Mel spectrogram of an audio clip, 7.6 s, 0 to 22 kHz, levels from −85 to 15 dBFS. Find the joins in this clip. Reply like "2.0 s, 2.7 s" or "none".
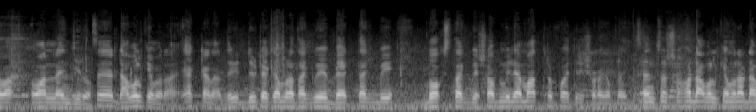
0.9 s, 6.2 s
